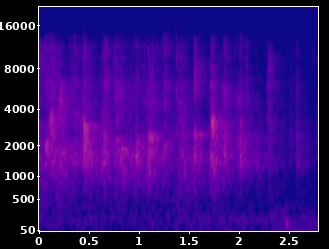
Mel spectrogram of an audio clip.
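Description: Crowd applause at the launch of the 2013 Kiddy Cricket season, a sustained, fairly faint patter of many hands clapping with a low hum beneath.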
